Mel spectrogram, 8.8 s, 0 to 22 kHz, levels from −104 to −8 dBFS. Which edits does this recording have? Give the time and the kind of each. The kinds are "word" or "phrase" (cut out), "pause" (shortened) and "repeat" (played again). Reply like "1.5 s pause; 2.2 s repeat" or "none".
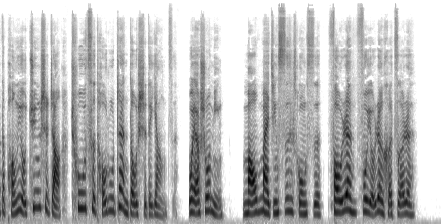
3.6 s pause; 4.6 s pause; 6.5 s pause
